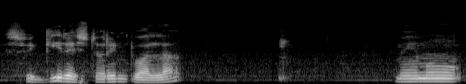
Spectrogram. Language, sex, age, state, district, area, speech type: Telugu, male, 18-30, Andhra Pradesh, N T Rama Rao, urban, spontaneous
